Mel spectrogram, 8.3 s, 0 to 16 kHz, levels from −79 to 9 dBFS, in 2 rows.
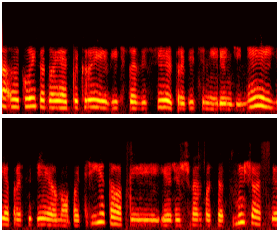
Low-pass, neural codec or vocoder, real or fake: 7.2 kHz; codec, 16 kHz, 2 kbps, FreqCodec, smaller model; fake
